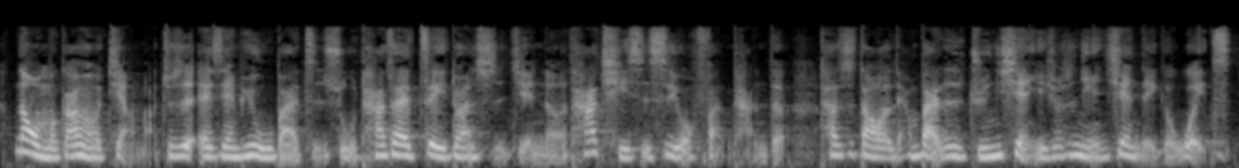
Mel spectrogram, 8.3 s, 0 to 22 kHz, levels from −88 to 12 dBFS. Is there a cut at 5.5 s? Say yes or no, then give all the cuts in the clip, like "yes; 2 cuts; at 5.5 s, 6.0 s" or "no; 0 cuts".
yes; 1 cut; at 5.5 s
